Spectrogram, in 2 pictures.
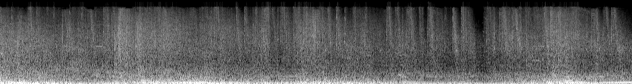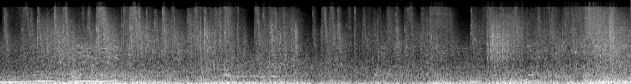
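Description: Enemy ships firing on the player during a space battle in No Man's Sky, a steady dense roar of blasts and booms filling the whole stretch with no clear gaps.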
